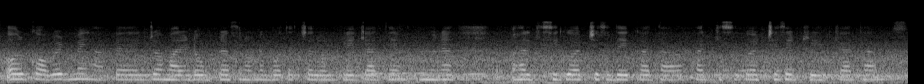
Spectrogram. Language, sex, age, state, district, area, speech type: Urdu, female, 30-45, Uttar Pradesh, Aligarh, rural, spontaneous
